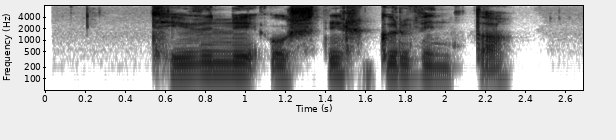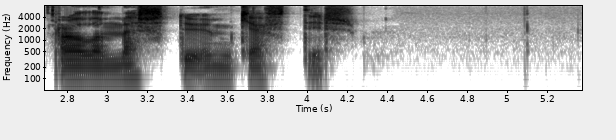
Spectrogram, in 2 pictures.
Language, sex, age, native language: Icelandic, male, 18-19, Icelandic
